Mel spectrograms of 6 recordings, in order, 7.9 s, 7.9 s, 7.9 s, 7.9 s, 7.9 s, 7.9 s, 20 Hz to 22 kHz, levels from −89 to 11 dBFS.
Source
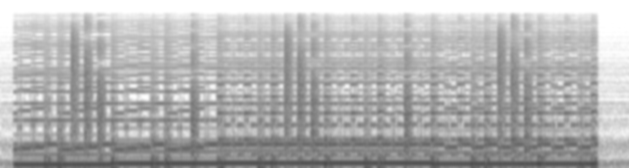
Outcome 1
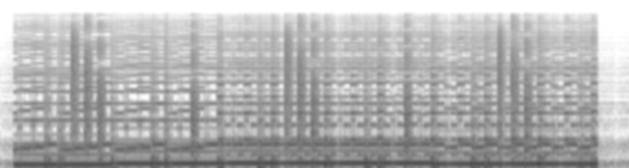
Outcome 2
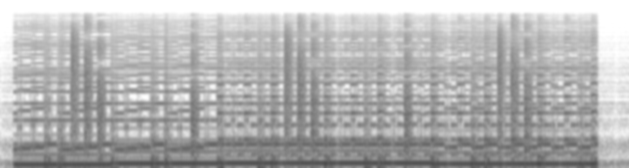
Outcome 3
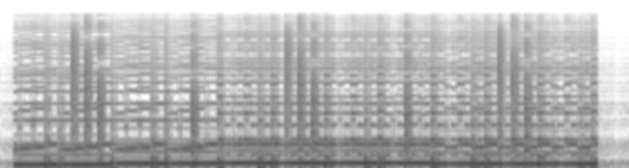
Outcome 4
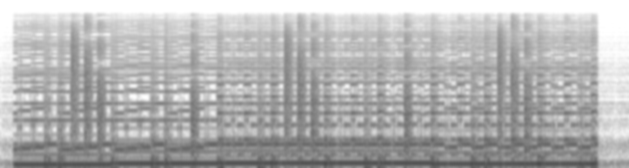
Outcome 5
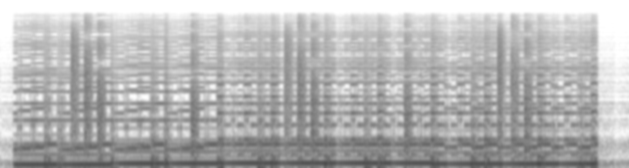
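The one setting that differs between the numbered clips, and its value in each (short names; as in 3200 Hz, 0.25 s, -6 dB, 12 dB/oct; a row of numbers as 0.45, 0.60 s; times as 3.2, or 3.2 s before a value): pump, release: 176, 115, 295, 66, 473 ms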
